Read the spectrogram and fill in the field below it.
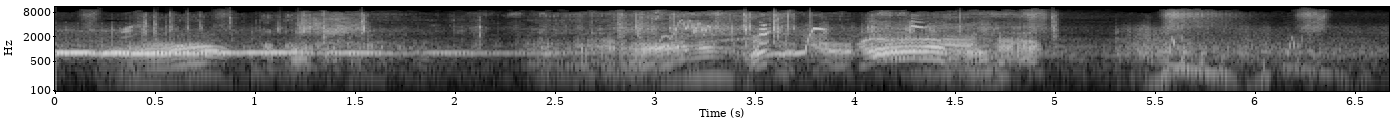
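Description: Cartoonish game sound effects chirp, whoosh and chime throughout.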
